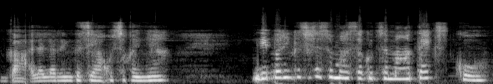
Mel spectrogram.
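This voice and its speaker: A woman's voice: mid-range voice, sing-song, brisk, mellow, husky, muffled recording. An actress playing a kind, hospitable young Filipino woman in a radio drama, friendly and considerate. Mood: concerned.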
